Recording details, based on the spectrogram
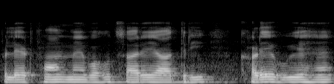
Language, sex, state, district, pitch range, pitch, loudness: Hindi, male, Jharkhand, Deoghar, 110-115 Hz, 110 Hz, -18 LUFS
